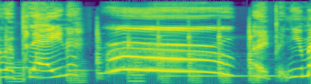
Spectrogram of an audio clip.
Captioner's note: imitating aeroplane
